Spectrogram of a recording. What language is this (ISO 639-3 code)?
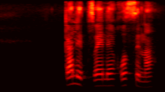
nso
